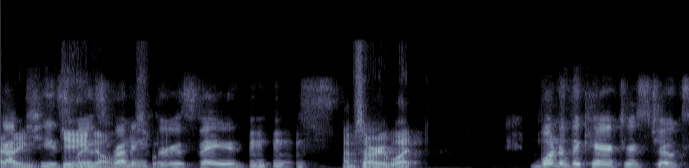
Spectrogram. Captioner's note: giggles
